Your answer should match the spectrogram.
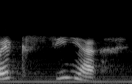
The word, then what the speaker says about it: Exea: Vamos acessar agora o Museu Exia. Exia se escreve E-X-E-A.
